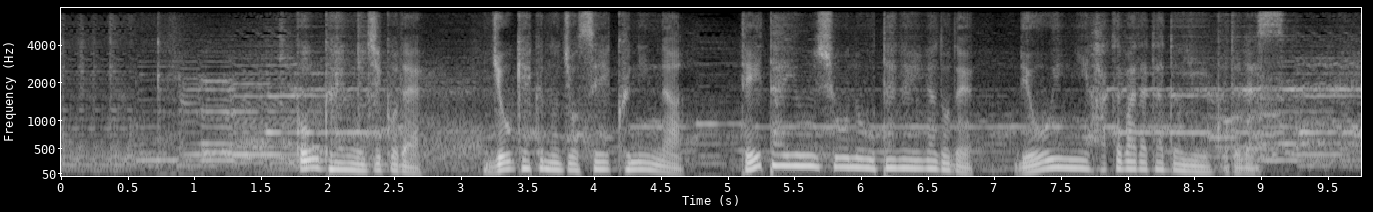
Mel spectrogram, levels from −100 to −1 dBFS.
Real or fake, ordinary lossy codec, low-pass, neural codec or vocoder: fake; none; 7.2 kHz; codec, 16 kHz, 0.9 kbps, LongCat-Audio-Codec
